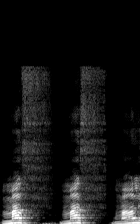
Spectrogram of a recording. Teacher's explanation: Kemudian di sifat hamas ya, sa ini harus dialirkan ketika dia sukun. Mas mengalir dia.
